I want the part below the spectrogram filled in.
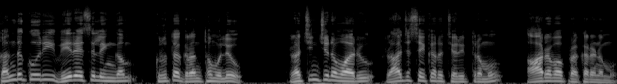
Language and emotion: Telugu, neutral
